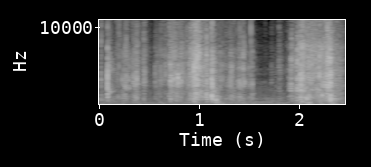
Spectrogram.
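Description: Protective plastic film is peeled off a 9-inch round offroad LED driving light, a close, loud crinkling and crackling in several bursts with a short lull between them.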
